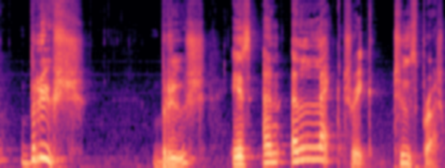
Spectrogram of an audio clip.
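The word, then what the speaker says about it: Brüsh: Also, you get to say Brush all the time. It sounds really cool. That's because it's spelled B-R-U with the 2 dots on it, the umlaut U-S-H.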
